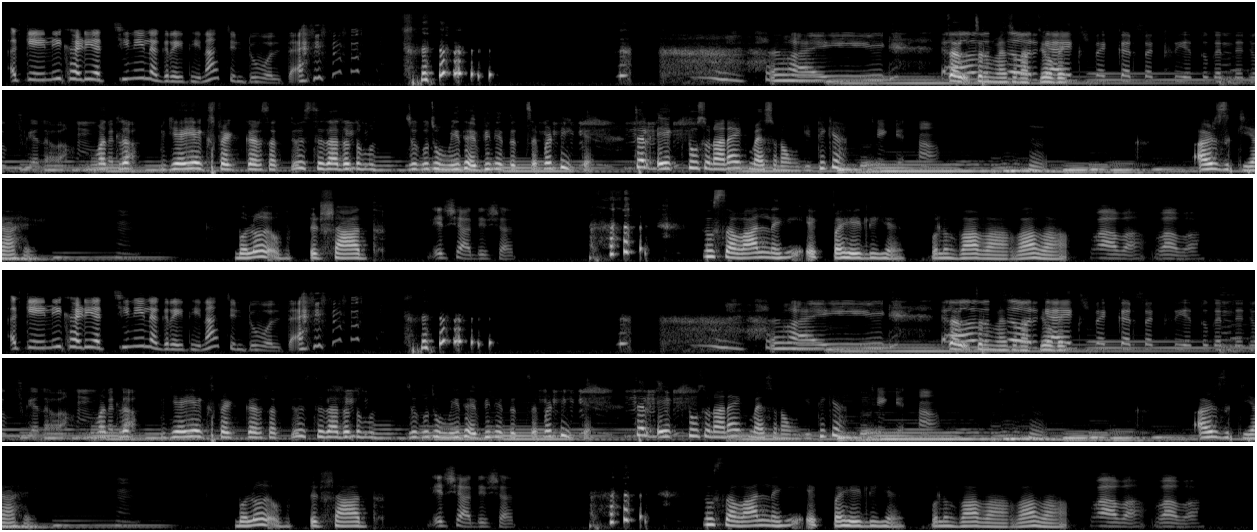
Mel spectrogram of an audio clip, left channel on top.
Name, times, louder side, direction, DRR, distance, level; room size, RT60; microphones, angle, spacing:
voice 1, 0.1-3.6 7.2-13.9 15.9-16.1 17.9-19.1 21.3-21.9 26.2-26.4 29.4-30.2 36.0-37.0, right 1 dB, 5° right, 6.1 m, -33 dB
voice 2, 4.0-4.7 6.2-6.3 6.6-8.2 9.5-10.6 12.7-12.9 13.4-16.3 16.6-18.5 18.9-21.0 22.8-23.0 24.5-25.4 27.4-28.9 30.9-31.8 32.1-34.1 34.4-35.7, left 3 dB, 80° left, 1.7 m, -24 dB
Guitar, 8.2-15.9 16.2-26.7, right 1 dB, 50° right, 2.4 m, -33 dB
open air
head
